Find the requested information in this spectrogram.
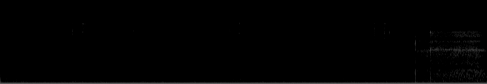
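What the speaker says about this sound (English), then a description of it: "these are all right mouse clicks" Right mouse button clicks while digitising fill stitches in embroidery software, sounding as a few faint, sharp, spaced clicks in pairs against a quiet room, ending in a brief louder hiss.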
